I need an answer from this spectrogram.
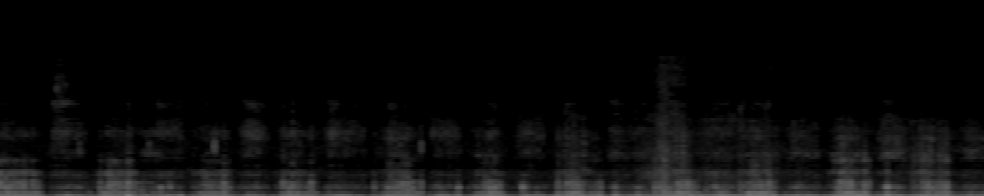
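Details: Close, loud purring from Nacho, a blissful tabby kitten handing out love bites: a deep rumble pulsing in even waves roughly every half second, with slight breathy texture between pulses.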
